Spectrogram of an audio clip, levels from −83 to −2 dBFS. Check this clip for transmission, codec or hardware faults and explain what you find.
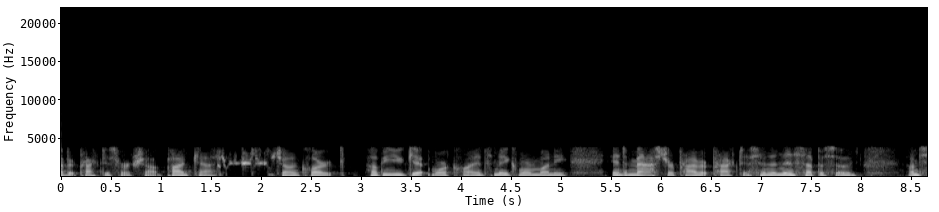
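One fault: a codec payload misread from 1.54 to 2.14 s. The receiver unpacked octet-aligned AMR frames as bandwidth-efficient ones, shifting every field. For that stretch the speech gives way to garbled noise and warble that barely tracks it, before the narrowband AMR sound returns.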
